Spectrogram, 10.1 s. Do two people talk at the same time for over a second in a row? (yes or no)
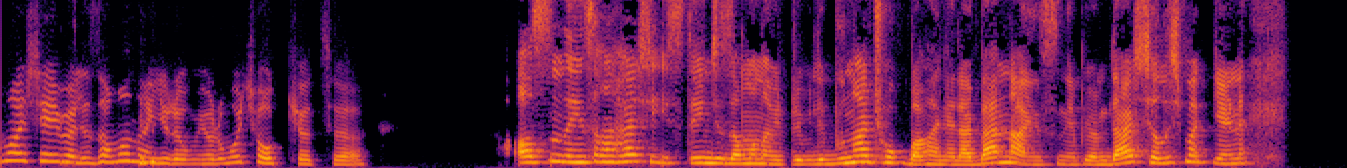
no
